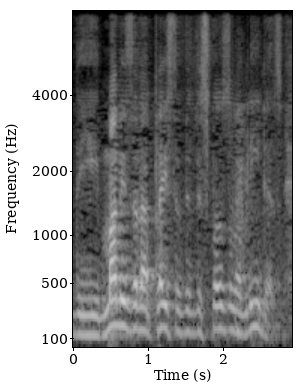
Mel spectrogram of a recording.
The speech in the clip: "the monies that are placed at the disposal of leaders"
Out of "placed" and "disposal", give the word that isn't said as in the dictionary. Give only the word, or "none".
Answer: none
